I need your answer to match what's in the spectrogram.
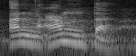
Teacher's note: Amta aja mim ketemu ta, mim mati ketemu ta, tidak dengung. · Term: izhar syafawi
